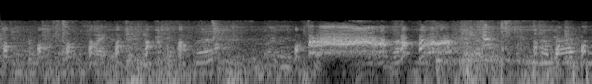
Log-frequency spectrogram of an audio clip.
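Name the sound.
chicken clucking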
